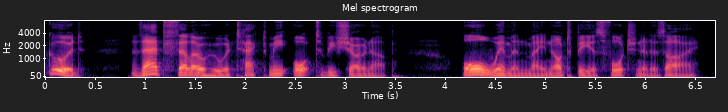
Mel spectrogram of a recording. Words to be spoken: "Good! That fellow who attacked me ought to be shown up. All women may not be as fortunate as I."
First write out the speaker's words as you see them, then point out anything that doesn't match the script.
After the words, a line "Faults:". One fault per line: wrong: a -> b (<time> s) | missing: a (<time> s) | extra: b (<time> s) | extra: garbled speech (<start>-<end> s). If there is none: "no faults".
"Good! That fellow who attacked me ought to be shown up. All women may not be as fortunate as I."
Faults:
no faults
